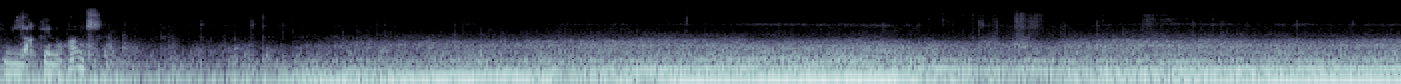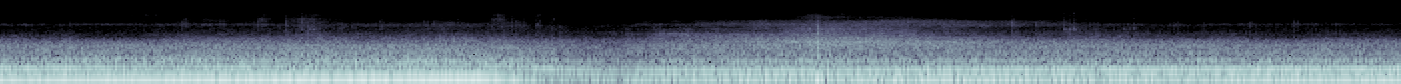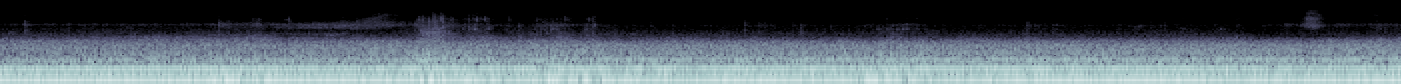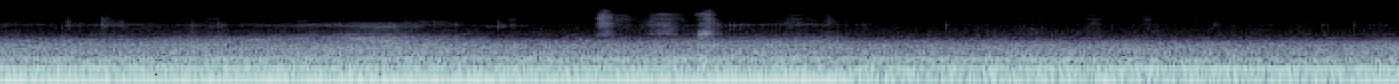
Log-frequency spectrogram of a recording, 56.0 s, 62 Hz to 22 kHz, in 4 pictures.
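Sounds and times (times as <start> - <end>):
truck diesel engine from cab: 0.0 - 56.0.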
